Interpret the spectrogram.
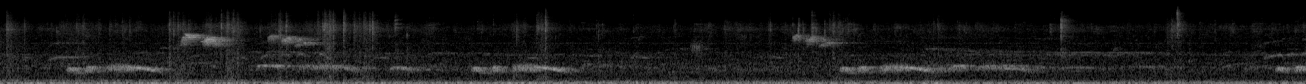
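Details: Plain three-note 'cúc cù cu' cooing of a spotted dove in thổ pha style, soft low hoots in two phrases separated by a pause, with scattered chirps of small birds and light clicks.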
